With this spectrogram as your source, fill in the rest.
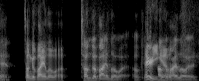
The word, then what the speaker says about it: Tagovailoa: So I don't imagine that they're going to go to Miami and beat Tua Tagovailoa. And you want to try that again? No. Tagovailoa? Is that how you say it? Tagovailoa.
